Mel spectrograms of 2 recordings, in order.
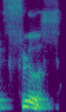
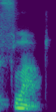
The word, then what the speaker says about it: flood: Sí, a veces cuando hay doble O se suele pronunciar como U, right? Como Google, etcétera, right? Pero, por ejemplo, flood son excepciones, flood and blood.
